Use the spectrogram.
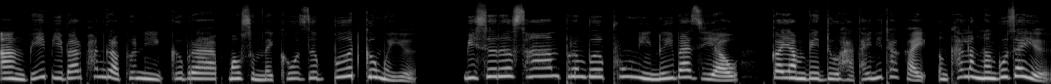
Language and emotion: Bodo, surprised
